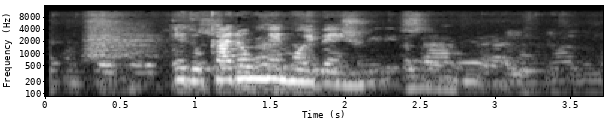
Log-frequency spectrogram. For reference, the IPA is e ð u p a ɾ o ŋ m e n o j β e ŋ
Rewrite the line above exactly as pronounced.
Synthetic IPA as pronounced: e ð u k a ɾ o ŋ m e m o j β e ŋ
